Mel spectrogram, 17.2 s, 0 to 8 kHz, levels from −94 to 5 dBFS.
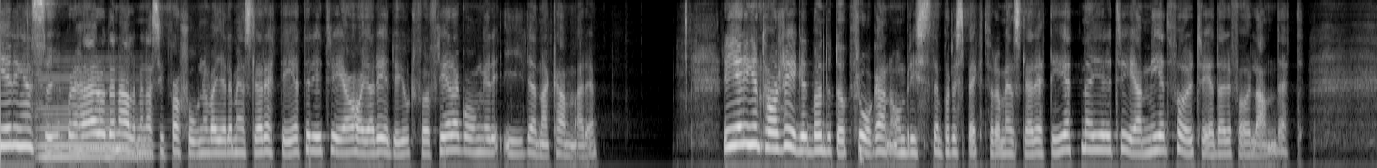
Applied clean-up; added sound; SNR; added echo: neural mask model RNNoise.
